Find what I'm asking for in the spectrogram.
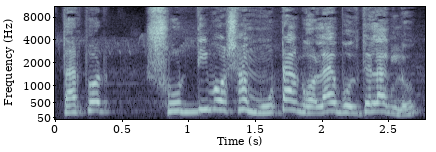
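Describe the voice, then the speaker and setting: A woman narrating a children's story in an expressive, dramatic storytelling style. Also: a little high, normal speed.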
